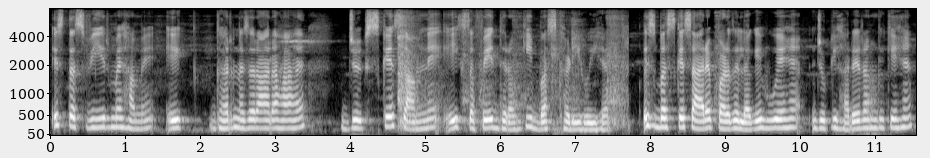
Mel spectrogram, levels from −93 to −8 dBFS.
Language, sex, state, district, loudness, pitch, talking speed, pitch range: Hindi, female, Maharashtra, Aurangabad, -17 LUFS, 195 Hz, 165 wpm, 180-210 Hz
